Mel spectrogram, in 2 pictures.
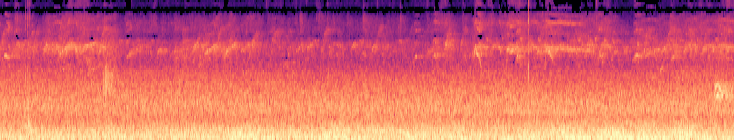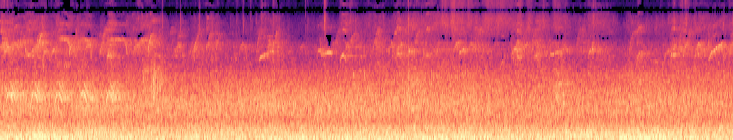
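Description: Birds calling over a steady low outdoor rumble: scattered high chirps throughout, and a quick run of repeated calls about halfway through.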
